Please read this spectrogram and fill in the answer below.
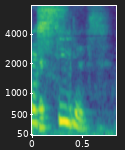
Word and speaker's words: Epictetus: Epictetus.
